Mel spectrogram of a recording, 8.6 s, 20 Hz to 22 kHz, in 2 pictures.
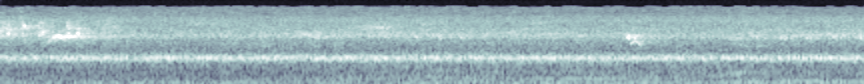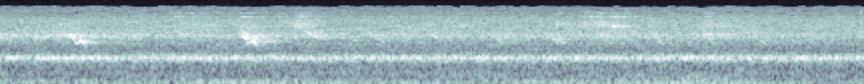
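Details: Cicadas that emerged in 2021 after a 17-year underground spell keep up a level, continuous drone, joined by scattered sharp high bird notes and a heavy low rumble.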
